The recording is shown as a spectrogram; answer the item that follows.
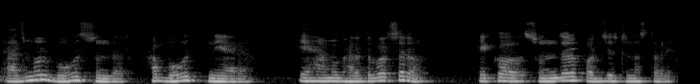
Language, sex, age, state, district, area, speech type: Odia, male, 30-45, Odisha, Kandhamal, rural, spontaneous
